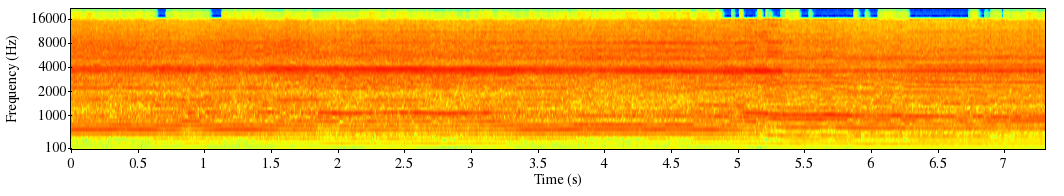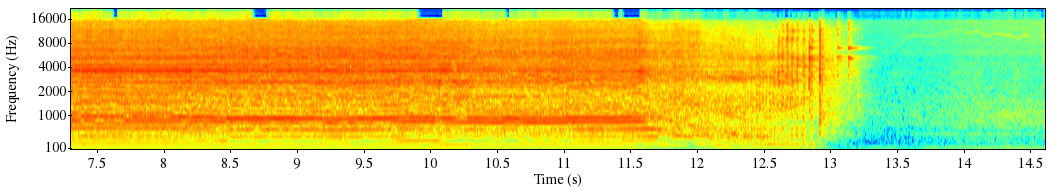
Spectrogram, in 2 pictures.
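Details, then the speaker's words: Homelite MightyLite 26b leaf blower (UT08520), two-stroke, just after carburetor rebuild: steady buzz sags about five seconds in and dies; engine bogging, carburetor adjustment screws need tuning. "that was successful started right up after that carburetor repair now the one thing I don't know if anybody can hear it but it sounded like it was bogging down"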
